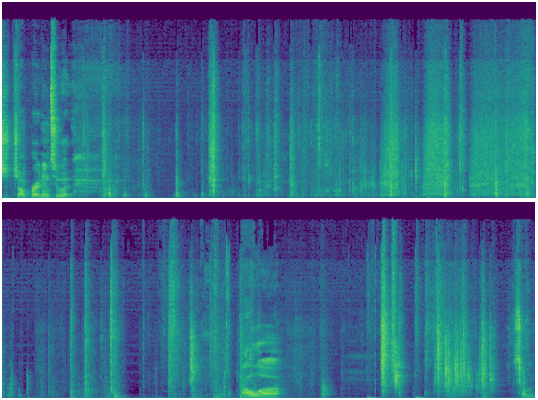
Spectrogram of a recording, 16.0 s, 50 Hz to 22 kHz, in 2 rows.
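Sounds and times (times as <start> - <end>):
packaging rustling: 1.4 - 9.0, 12.7 - 15.6.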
